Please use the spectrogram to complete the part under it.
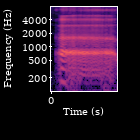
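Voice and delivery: very low creaky fry; vocal fry. Shown as a demonstration. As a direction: drop into a creaky rattle. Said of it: "like, that's vocal fry".

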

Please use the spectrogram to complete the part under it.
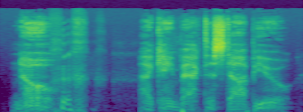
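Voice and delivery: low, growled Batman reply; Bale Batman voice. Retold or imitated. Podcaster voicing Batman answering Bane. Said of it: "It's a great Bale voice".

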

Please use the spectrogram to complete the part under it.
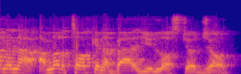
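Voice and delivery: ordinary delivery

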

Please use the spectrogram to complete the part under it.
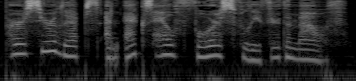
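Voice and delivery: soft, soothing meditation voice; guided relaxation. Acted. Narrator settling listeners for rest, soft calming guidance. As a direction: gently lead the breathing, hushed and unhurried. Leads bedtime breathing exercise.

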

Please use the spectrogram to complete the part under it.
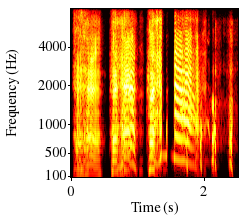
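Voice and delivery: rising crazed cackle climbing very high; manic cackle. Retold or imitated. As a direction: laugh like he's snapped. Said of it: "and he's like".

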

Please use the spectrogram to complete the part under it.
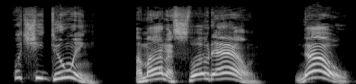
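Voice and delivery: high, loud alarmed yell. A narrator's reading. Girl's companions calling after her as she runs ahead, yelling. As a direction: shout it out high and urgent. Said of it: "Amana yelled".

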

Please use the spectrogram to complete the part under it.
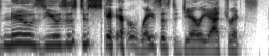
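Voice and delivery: slow, laughing through the words. Real, not acted. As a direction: chuckle at the absurd line. Laughing at the article's jab.

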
